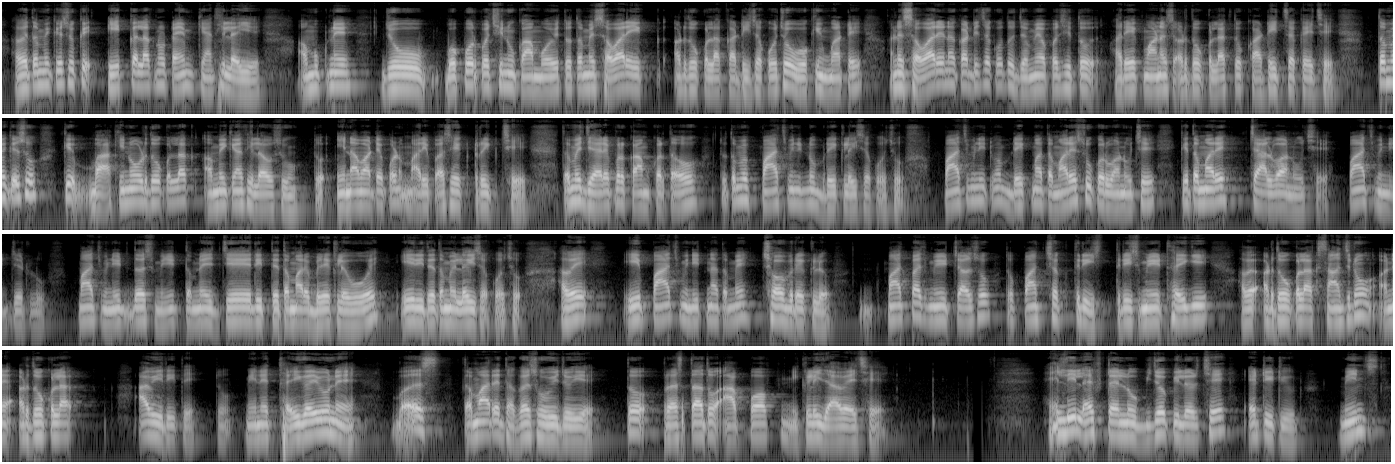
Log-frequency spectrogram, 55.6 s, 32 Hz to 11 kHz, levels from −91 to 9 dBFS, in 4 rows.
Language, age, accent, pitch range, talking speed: Gujarati, 20-39, native, 110-135 Hz, 155 wpm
